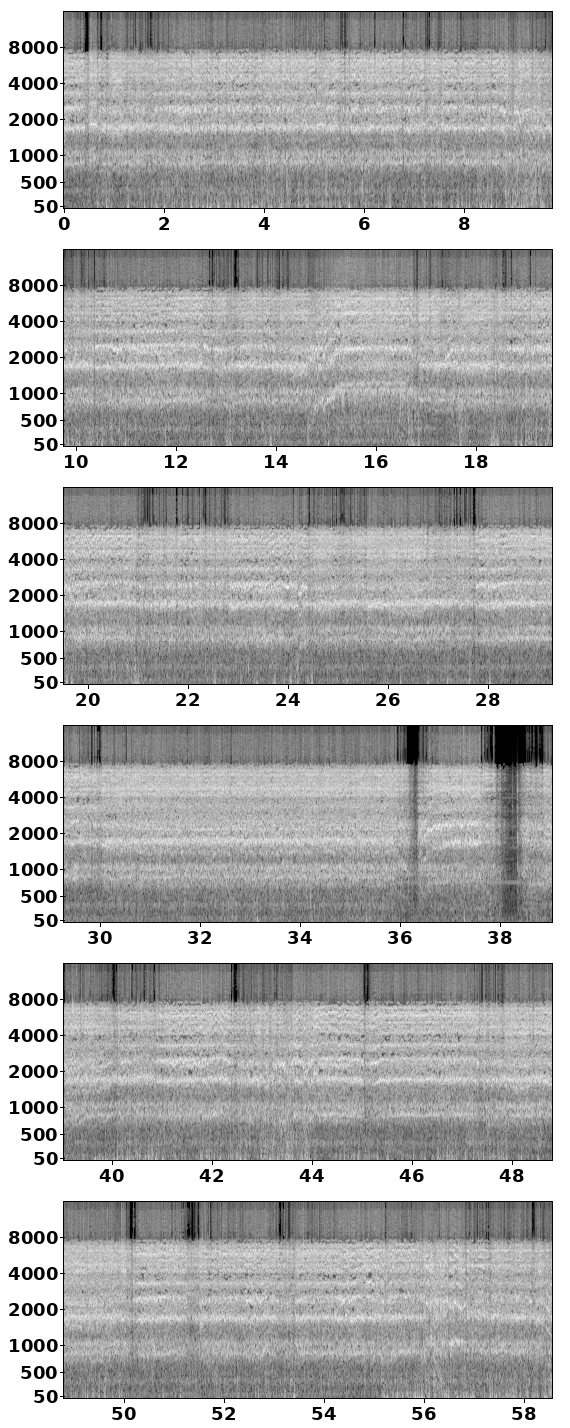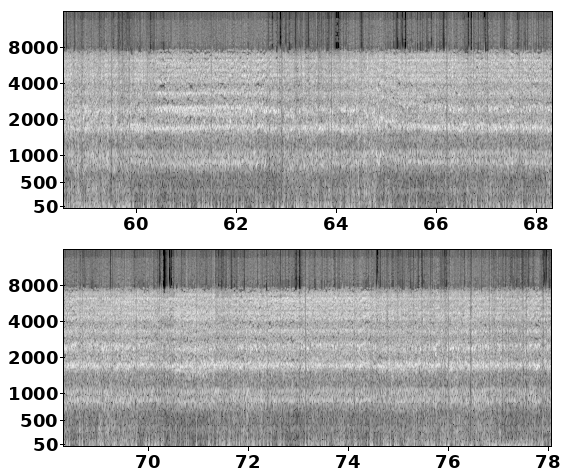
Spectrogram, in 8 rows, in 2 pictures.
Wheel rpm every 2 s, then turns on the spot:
230, 230, 230, 230, 230, 220, 220, 250, 280, 210, 230, 220, 220, 220, 230, 210, 210, 210, 160, 140, 220, 210, 220, 230, 220, 220, 220, 230, 250, 230, 220, 220, 230, 230, 230, 220, 230, 230, 230.
none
